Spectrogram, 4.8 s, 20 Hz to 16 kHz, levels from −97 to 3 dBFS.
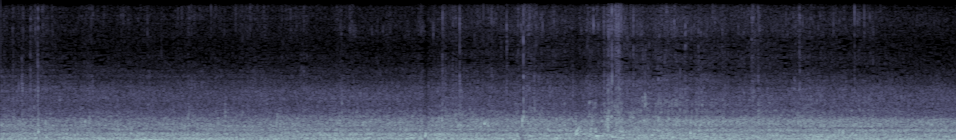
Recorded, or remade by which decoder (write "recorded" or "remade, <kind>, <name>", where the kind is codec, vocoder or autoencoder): recorded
